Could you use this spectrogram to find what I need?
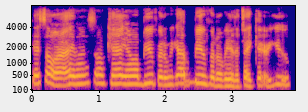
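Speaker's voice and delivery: high, sweet-talking barber reassuring a nervous customer; sugary welcome. Retold or imitated. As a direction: coo at the newcomer, all smiles.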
